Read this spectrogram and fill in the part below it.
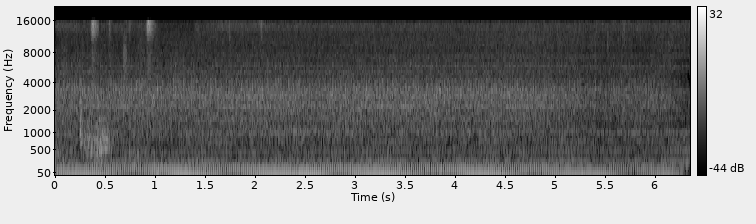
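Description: An excavator engine hums steadily.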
